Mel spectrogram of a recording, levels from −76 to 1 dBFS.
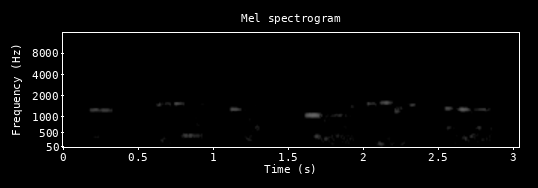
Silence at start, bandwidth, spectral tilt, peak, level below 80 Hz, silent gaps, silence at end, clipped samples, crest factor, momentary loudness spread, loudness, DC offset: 0.2 s; 7.2 kHz; -2 dB/octave; -46 dBFS; under -90 dBFS; 0.34-0.63 s, 0.95-1.12 s, 1.33-1.61 s, 1.96-2.03 s, 2.37-2.55 s; 0.15 s; under 0.1%; 18 dB; 9 LU; -62 LUFS; under 0.1%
